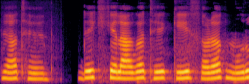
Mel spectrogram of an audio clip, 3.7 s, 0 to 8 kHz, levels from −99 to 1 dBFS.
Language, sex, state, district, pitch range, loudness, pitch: Sadri, female, Chhattisgarh, Jashpur, 210-235 Hz, -15 LUFS, 220 Hz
